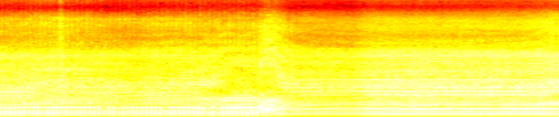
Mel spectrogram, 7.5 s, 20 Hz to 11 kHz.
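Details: Poulan XT (Husqvarna) 42-inch lawn tractor, Briggs & Stratton 16.5 hp 500cc engine, mint condition, started on choke: steady single-cylinder chug at even beat, easing slightly lower partway and holding smooth; normal healthy running.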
